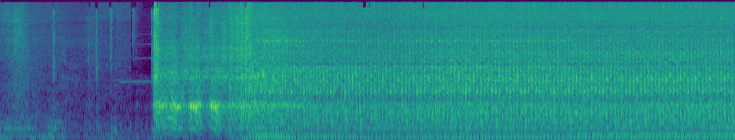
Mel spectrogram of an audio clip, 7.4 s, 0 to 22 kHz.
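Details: Ford Transit Mk7 diesel after glow plug replacement and reseating a camshaft sensor plug that had prevented firing: brief quiet, short crank, catches quickly and settles into a steady, even idle; normal start and idle.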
